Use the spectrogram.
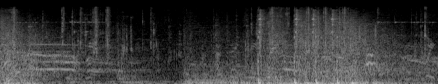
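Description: Gunfire in the Tomb Raider video game on hard mode, dense rapid bursts of shots with sharp individual cracks and impacts, loud and continuous, with someone speaking over it.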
